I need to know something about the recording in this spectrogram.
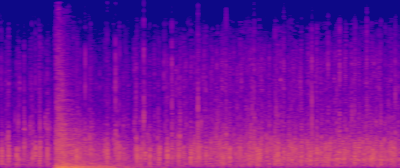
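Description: Audience applauding in a large hall, with a single deep boom about half a second in.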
